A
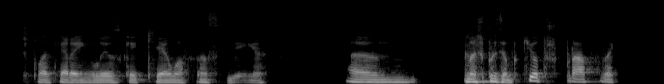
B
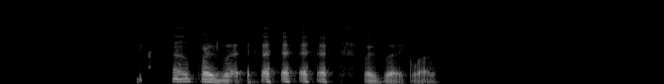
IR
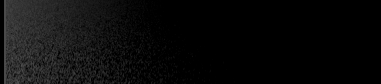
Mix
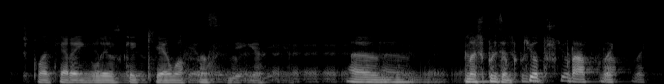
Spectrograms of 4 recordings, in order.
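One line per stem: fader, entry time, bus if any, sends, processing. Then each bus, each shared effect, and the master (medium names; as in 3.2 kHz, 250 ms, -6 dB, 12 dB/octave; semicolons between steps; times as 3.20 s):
-1.0 dB, 0.00 s, no send, echo send -12.5 dB, bass shelf 70 Hz -10 dB
-12.5 dB, 0.10 s, no send, echo send -12.5 dB, spectral levelling over time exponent 0.4; auto duck -10 dB, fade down 0.35 s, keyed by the first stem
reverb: none
echo: delay 315 ms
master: none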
